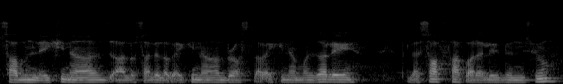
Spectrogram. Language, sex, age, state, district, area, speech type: Nepali, male, 30-45, West Bengal, Darjeeling, rural, spontaneous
